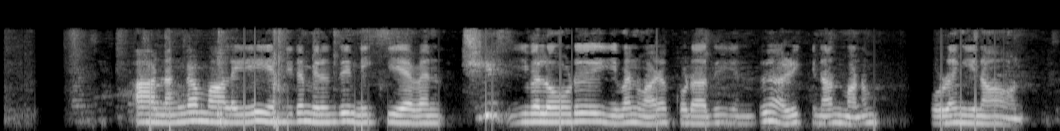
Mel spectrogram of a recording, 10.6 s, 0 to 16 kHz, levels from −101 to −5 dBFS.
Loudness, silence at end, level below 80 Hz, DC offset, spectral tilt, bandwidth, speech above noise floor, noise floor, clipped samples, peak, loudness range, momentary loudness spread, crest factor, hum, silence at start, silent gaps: -30 LUFS; 0.4 s; -62 dBFS; under 0.1%; -5.5 dB/octave; 7.8 kHz; 29 dB; -58 dBFS; under 0.1%; -12 dBFS; 5 LU; 9 LU; 18 dB; none; 0.7 s; 9.15-9.30 s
